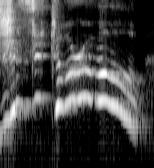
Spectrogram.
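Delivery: high adoring squeal; high adoring coo. Real, not acted. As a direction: coo over something adorable. Gushing over gift.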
